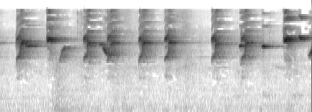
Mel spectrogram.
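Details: Saffron finch, Avalanche lineage, producing a quick rhythmic string of bright high chirps and downslurred whistles, evenly paced bursts about every third of a second.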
